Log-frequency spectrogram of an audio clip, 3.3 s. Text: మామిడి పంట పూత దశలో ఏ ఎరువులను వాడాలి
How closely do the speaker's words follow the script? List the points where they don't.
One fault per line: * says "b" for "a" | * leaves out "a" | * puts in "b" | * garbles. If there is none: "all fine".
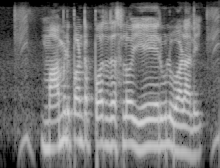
all fine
